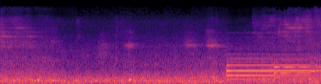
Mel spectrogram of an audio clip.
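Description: U-Bahn train running, a steady rumble from the car. About four and a half seconds in, a multi-tone electronic chime sounds over the tannoy, holding its notes and shifting pitch once about a second later: the signal that comes before the next-station announcement.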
